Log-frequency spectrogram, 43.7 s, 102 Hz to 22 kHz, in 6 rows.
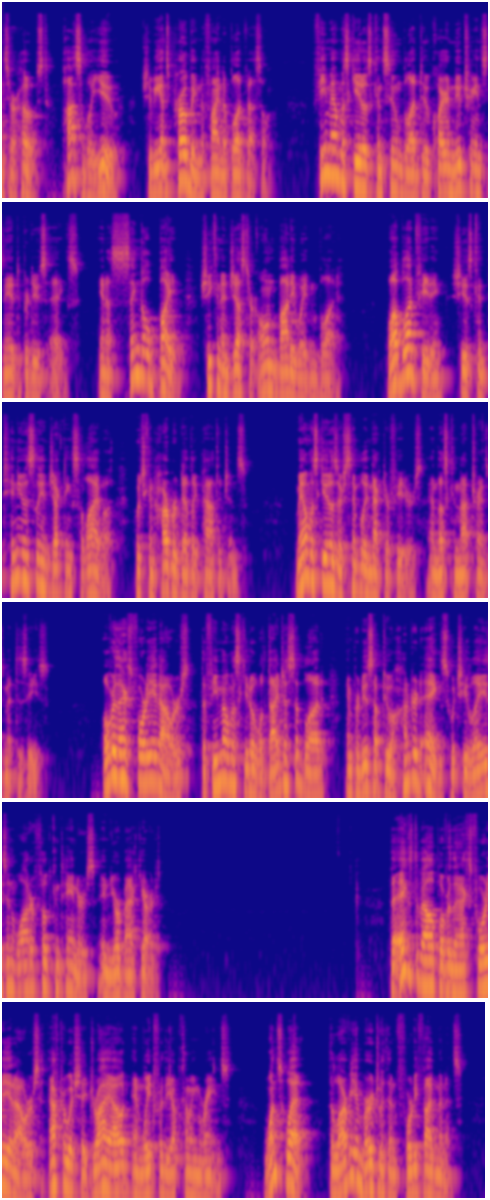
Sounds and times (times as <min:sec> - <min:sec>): Narration, monologue: 0:00.0 - 0:43.6.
